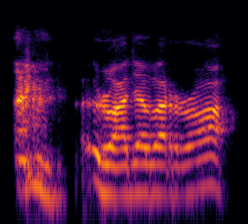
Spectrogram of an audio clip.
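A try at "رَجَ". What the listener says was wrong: জি, র জিম যাবার, জিমটা যুক্ত করুন, র জিম জাবার রজ। উম উম মিমের আওয়াজটা আসবে।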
